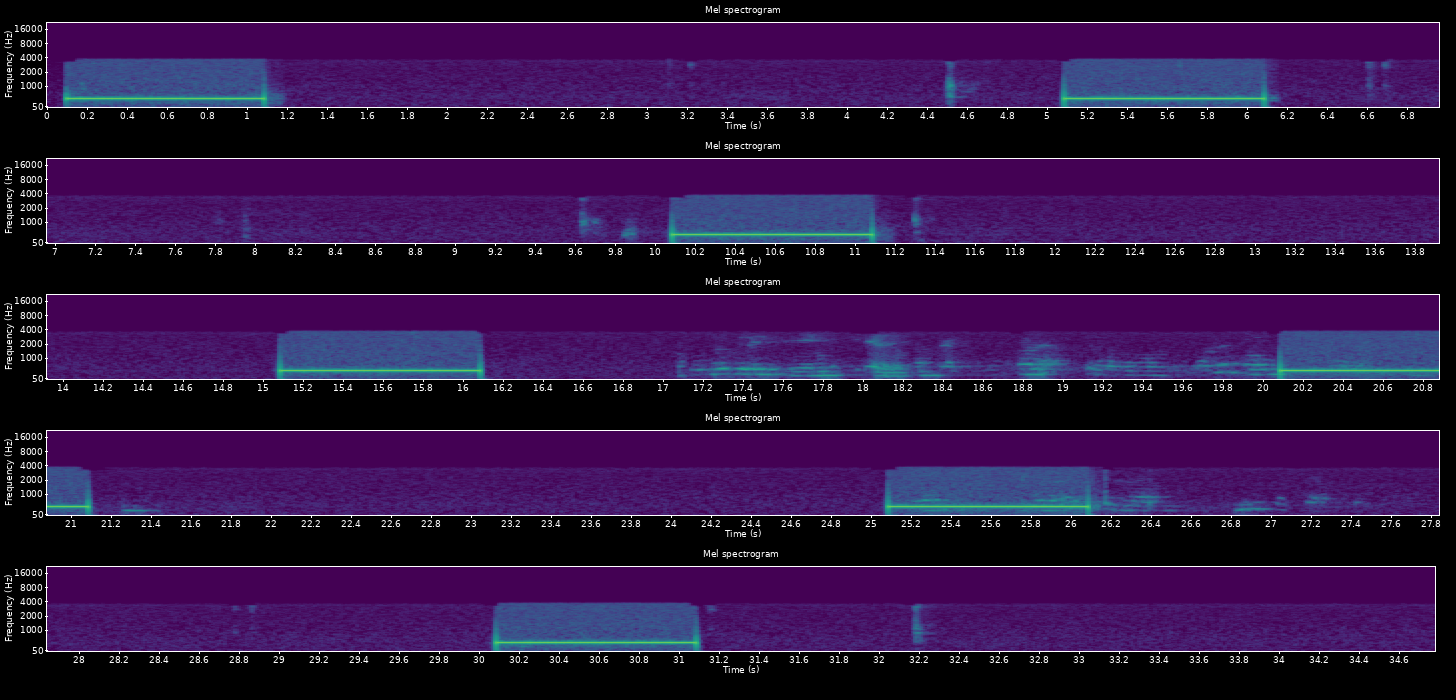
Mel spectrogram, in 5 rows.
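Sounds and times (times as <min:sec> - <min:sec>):
telephone busy signal beeps: 0:00.1 - 0:01.1, 0:05.1 - 0:06.2, 0:10.1 - 0:11.2, 0:15.1 - 0:16.1, 0:20.1 - 0:21.1, 0:25.1 - 0:26.2, 0:30.1 - 0:31.1.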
